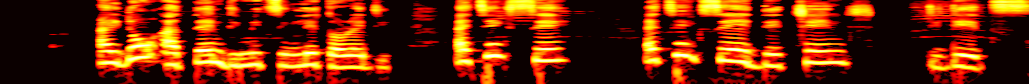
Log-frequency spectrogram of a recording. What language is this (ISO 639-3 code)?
pcm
